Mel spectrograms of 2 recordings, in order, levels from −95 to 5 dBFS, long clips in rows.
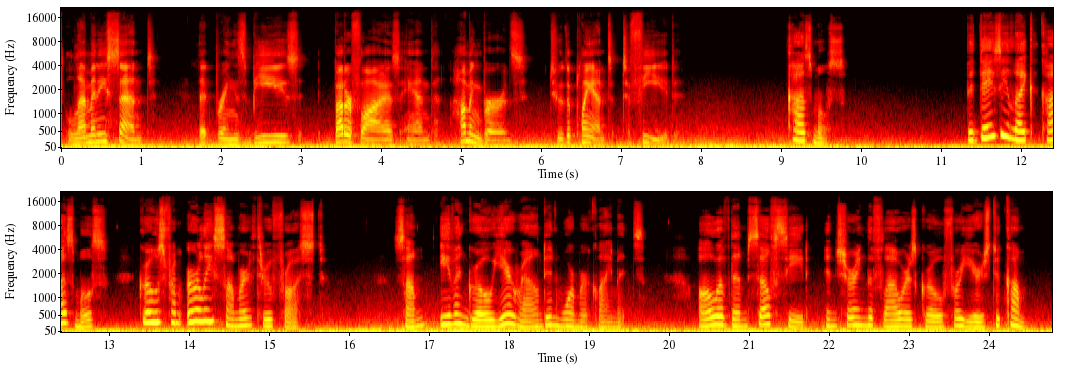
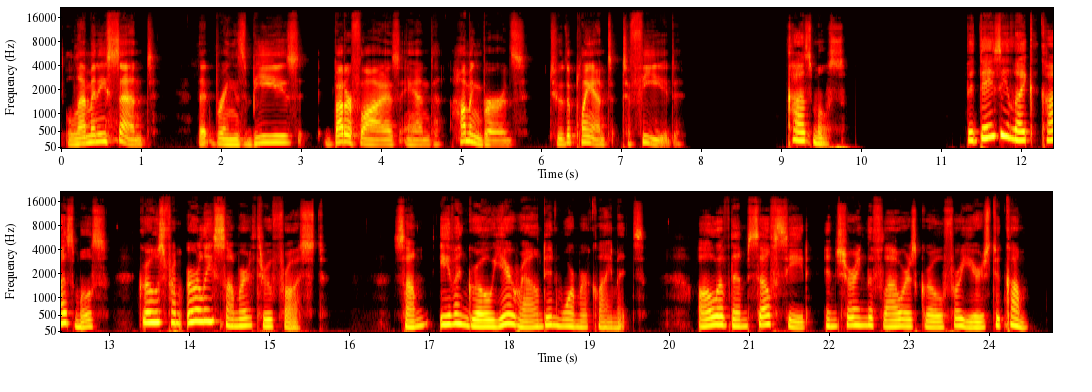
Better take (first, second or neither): second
